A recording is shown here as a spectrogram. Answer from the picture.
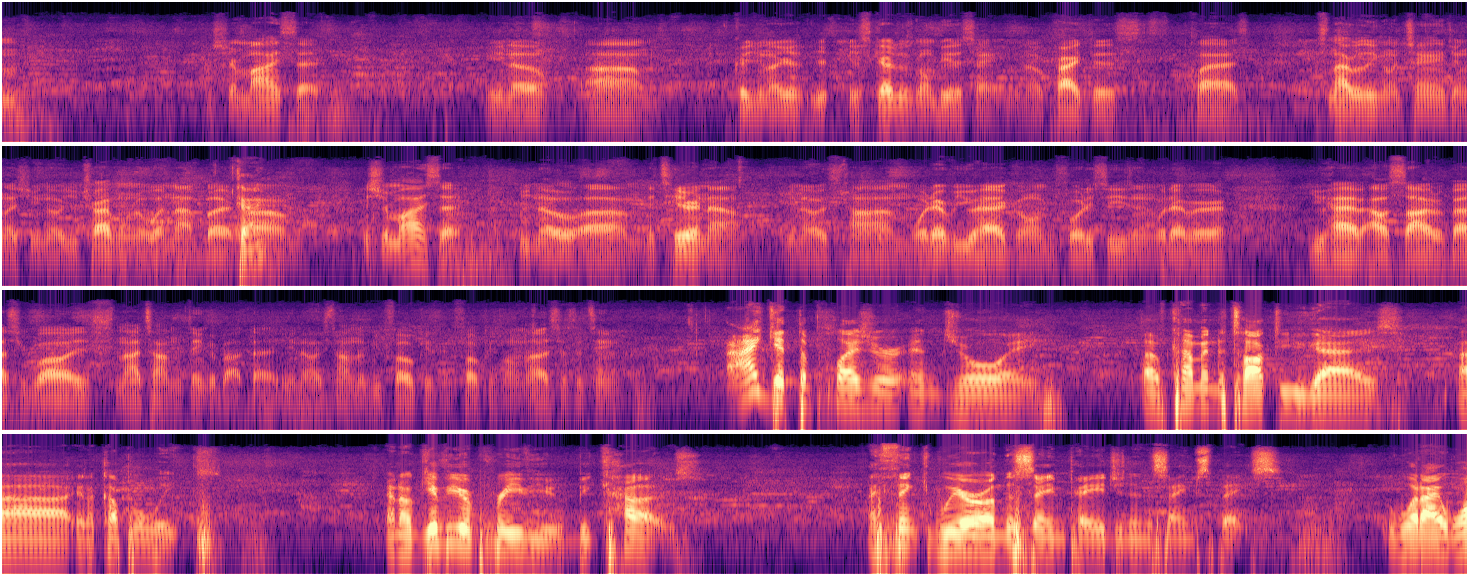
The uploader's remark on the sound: Live from Upside Bar and Lounge (27th & Pine Lake)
